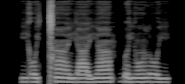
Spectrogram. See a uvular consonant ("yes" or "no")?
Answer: no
